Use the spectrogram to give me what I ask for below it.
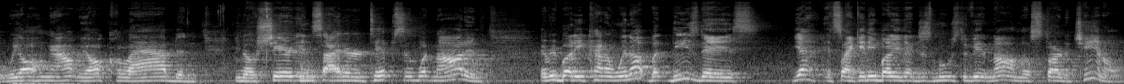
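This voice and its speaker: The speaker has an American accent and a moderate pace, with audible room echo and noticeable background noise. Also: man. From Florida, US. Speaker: content creator. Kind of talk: casual chat.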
